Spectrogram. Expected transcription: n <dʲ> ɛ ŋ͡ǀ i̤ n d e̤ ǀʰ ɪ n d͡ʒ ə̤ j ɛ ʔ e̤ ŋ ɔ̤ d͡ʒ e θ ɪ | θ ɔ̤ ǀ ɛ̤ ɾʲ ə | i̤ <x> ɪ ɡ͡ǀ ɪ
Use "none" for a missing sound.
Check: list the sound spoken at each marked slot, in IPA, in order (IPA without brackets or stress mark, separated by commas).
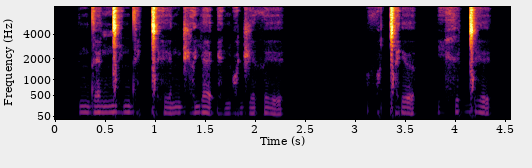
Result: d, x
